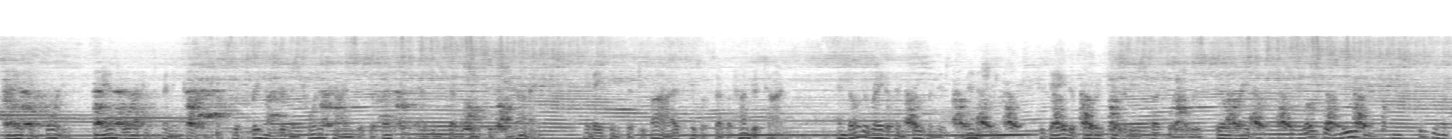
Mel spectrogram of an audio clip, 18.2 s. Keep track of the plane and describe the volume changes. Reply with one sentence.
The volume of the plane stays about the same.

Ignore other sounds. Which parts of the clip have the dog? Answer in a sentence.
The dog can be heard from 0.0 to 6.4 s and from 11.1 to 17.4 s.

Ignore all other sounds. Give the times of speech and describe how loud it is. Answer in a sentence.
You can hear the speech from 0.1 to 18.1 s, at a steady volume.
